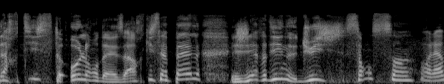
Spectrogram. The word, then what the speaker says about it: Gerdine Duijsens: hollandaise, alors qui s'appelle Gerdine Duyssens. Voilà, vous le prononcez à peu près bien. Les Hollandais rectifieront, mais bon, pour nous, c'est Gerdine Duyssens.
